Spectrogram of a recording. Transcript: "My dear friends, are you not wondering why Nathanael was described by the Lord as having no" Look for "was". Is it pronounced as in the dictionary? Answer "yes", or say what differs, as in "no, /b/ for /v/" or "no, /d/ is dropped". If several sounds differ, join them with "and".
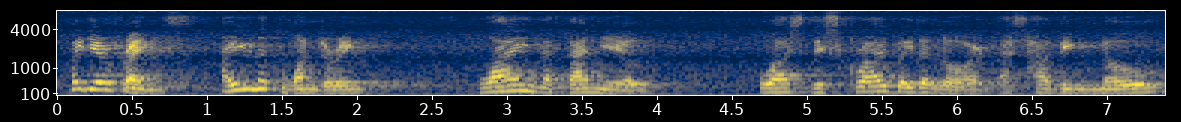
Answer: no, /s/ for /z/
